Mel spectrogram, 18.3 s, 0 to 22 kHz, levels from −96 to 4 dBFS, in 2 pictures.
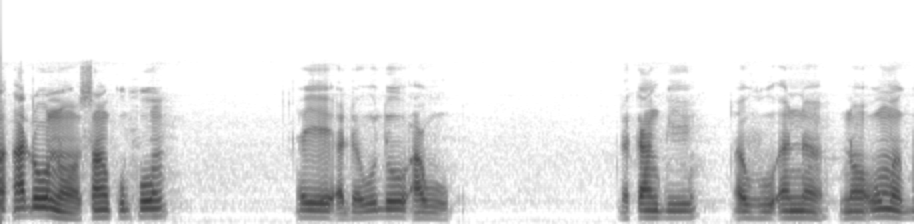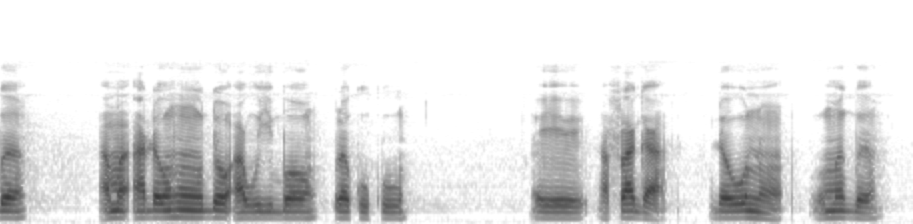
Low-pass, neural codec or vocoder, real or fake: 7.2 kHz; none; real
